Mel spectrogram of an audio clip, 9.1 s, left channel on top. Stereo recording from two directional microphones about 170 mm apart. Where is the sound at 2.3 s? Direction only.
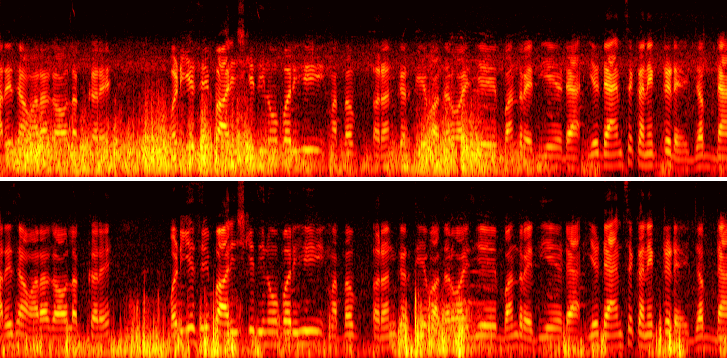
80° right.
